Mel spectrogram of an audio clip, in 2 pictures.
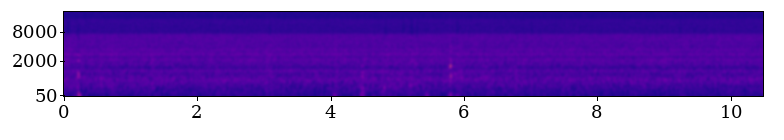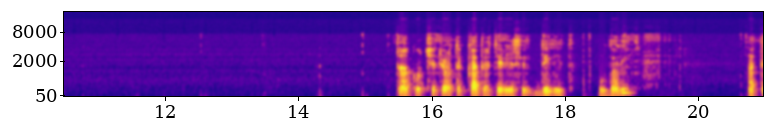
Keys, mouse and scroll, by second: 13.4 click, 15.2 click, 18.2 Delete, 20.5 click.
